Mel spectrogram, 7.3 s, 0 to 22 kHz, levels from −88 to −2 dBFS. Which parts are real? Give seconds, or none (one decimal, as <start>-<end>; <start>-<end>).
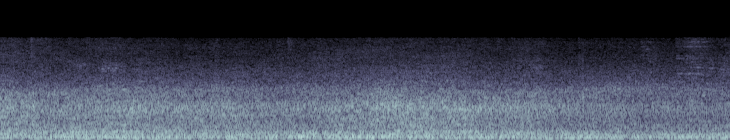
0.9-1.4; 2.0-2.4; 5.5-7.3

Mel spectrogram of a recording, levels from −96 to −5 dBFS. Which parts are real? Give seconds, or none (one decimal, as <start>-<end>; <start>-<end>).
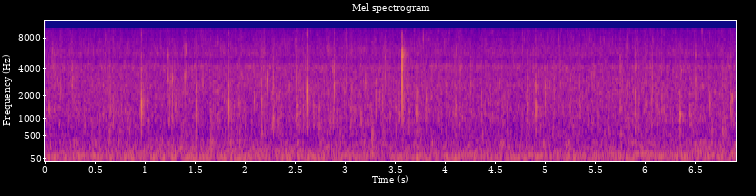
0.0-6.9

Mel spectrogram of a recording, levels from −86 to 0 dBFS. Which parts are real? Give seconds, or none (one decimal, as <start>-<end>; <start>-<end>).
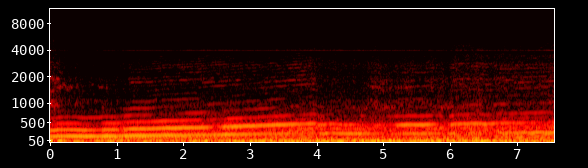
0.0-7.6

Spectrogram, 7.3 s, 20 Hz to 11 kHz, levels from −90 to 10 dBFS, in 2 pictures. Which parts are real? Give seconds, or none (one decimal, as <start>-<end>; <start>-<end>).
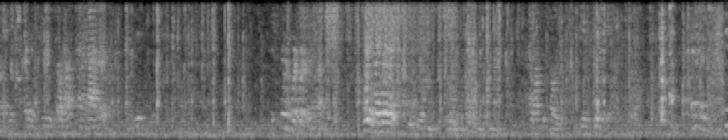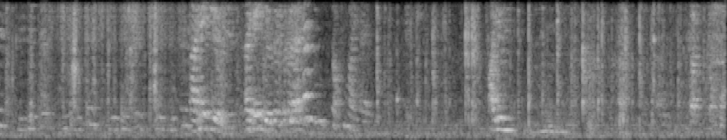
0.0-1.5; 2.3-3.9; 4.6-7.3

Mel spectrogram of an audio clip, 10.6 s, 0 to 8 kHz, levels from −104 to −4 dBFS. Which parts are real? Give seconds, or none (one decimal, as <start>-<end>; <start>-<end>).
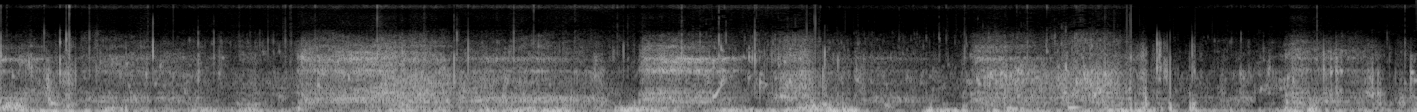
5.2-9.1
